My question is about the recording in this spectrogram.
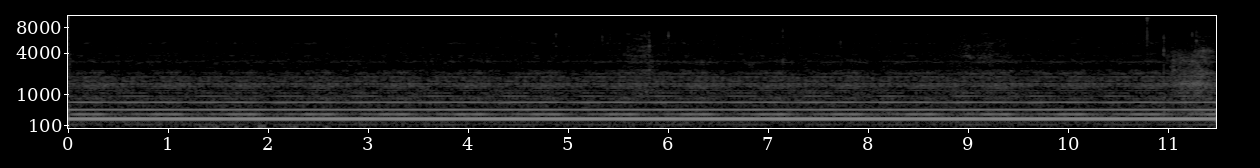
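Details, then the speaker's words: Early-1980s CEC-made Moss Heirloom Olympus 52-inch ceiling fan turned up a little from low (around 55 RPM), trim pot likely at factory setting: steady mid-pitched hum with overtones and faint pulse; pronounced variable speed control buzz, with some wobble likely from warped blades or imbalance. "this fan definitely has a very pronounced variable speed buzz to it. Definitely one of the loudest fans in that aspect that I own."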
